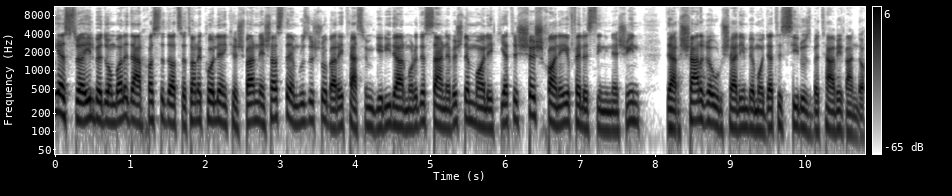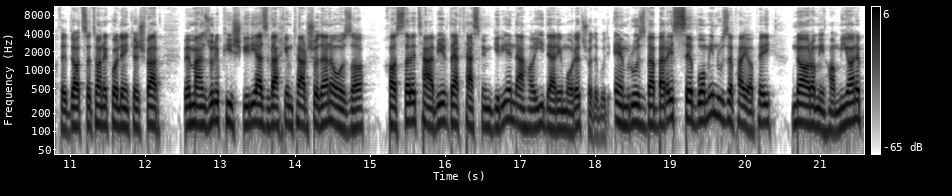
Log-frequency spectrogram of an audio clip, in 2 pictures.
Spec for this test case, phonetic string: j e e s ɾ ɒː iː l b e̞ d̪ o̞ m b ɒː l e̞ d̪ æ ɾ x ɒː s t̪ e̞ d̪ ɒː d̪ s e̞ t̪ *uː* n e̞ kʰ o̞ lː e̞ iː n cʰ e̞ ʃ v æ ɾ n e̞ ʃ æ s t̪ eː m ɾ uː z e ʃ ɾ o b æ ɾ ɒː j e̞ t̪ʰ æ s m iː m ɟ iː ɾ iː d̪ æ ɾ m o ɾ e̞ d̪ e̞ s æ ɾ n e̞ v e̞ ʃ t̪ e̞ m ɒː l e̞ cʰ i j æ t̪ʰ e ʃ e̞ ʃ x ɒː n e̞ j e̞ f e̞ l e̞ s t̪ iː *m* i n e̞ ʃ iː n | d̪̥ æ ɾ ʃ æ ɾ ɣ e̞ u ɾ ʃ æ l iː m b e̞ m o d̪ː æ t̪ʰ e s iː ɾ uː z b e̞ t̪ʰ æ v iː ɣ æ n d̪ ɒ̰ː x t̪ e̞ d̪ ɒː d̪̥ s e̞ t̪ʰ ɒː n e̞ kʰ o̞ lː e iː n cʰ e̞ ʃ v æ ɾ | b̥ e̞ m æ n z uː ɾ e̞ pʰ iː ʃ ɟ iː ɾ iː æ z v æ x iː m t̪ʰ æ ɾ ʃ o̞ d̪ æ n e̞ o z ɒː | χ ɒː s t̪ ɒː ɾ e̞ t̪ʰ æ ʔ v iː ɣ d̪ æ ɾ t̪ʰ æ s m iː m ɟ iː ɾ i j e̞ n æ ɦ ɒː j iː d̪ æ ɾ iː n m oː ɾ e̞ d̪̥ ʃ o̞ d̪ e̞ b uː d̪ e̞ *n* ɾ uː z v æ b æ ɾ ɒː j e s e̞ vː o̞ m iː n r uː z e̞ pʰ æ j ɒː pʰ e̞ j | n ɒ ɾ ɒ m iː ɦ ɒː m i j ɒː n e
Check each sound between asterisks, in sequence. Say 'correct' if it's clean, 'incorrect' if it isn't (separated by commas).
incorrect, incorrect, incorrect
